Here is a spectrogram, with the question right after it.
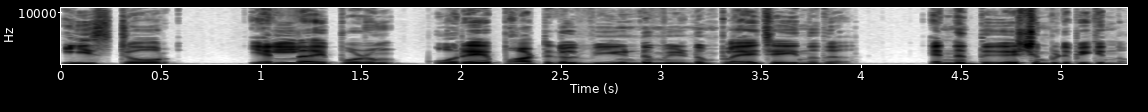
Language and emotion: Malayalam, angry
